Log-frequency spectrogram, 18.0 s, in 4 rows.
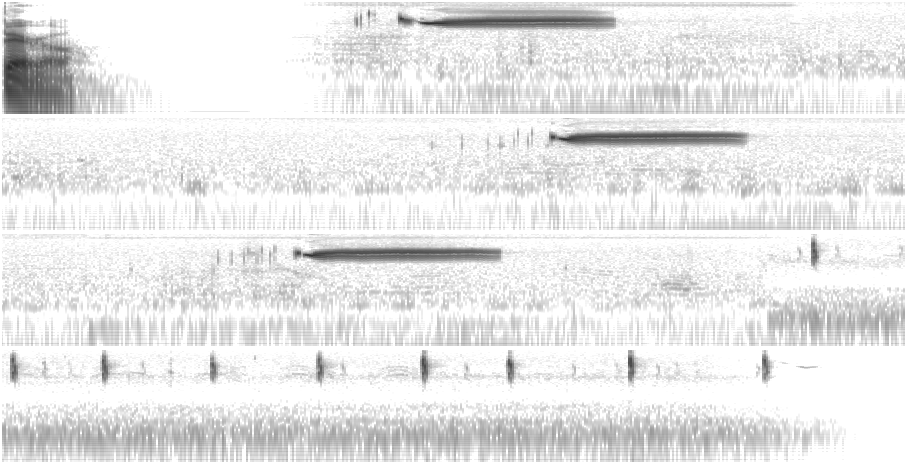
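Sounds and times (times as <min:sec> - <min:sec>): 
Bachman's, Fox, Song, Vesper and Lincoln's sparrows: 0:01.6 - 0:03.7, 0:06.4 - 0:08.3, 0:10.0 - 0:11.6, 0:12.4 - 0:17.8.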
